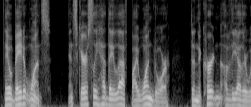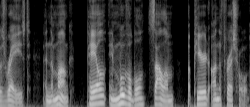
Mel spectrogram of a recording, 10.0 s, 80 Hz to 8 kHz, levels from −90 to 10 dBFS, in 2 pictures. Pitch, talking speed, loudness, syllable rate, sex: 110 Hz, 180 wpm, -19 LUFS, 5.2 syllables/s, male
